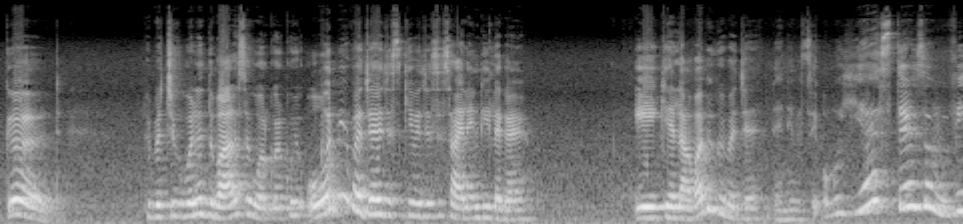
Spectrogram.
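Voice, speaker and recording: A woman's voice: fairly low pitch, echoey room, a little hiss or hum. A woman teacher guiding parents through a phonics rule, mixing Hindi-Urdu and English and often checking in with "okay?". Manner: acts out the child's answers in a lively voice.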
